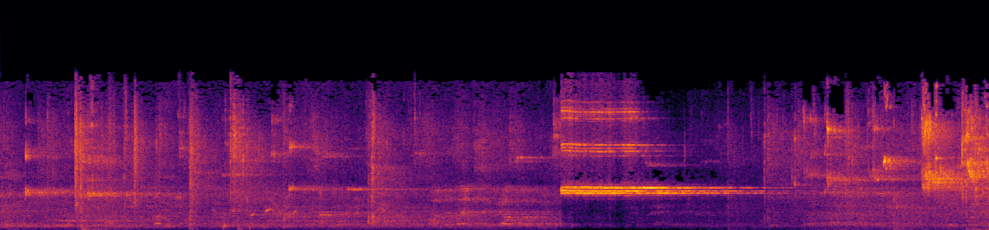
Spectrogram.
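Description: A ball thuds off a player's foot.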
